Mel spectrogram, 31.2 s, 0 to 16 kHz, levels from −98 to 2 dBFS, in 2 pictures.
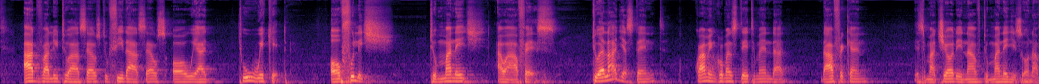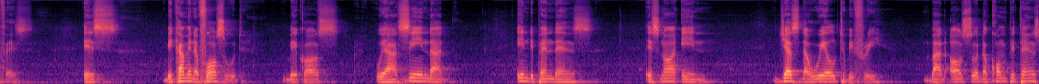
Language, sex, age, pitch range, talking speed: English, male, 50-69, 110-130 Hz, 115 wpm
